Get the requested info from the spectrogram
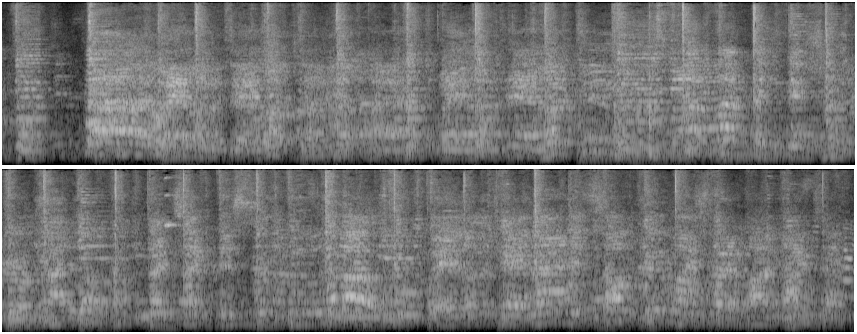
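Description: Small acoustic band of accordion, upright bass and strummed acoustic guitar starting a tune suddenly about half a second in, the strumming keeping a steady beat, with voices singing along.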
